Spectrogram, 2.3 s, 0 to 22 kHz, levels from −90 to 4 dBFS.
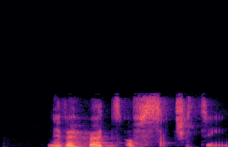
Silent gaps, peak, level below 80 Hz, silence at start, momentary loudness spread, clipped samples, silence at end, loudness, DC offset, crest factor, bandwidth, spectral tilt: none; -6 dBFS; -70 dBFS; 0.5 s; 9 LU; under 0.1%; 0 s; -26 LUFS; under 0.1%; 22 dB; 8.2 kHz; -3.5 dB/octave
